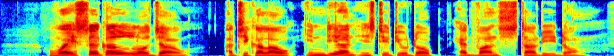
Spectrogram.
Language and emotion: Bodo, neutral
